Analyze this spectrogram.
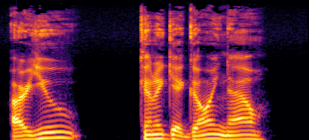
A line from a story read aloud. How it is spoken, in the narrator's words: I stammered, unsure of what to say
